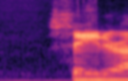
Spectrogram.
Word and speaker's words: Satyr: Satyr is how it's pronounced.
